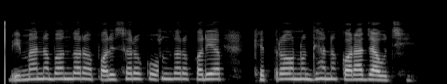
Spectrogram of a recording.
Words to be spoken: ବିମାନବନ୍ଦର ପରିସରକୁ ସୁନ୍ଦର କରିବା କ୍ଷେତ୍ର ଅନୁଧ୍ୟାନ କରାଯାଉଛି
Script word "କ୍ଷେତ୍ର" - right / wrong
right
